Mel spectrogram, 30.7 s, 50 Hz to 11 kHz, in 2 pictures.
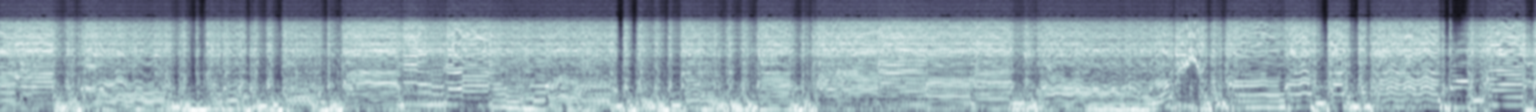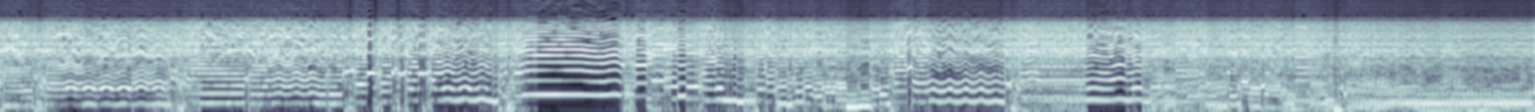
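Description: Distorted electric guitar played loud through an Orange OR30 valve head into a 2x12 cabinet loaded with Vintage 30 speakers. The volume is high and the gain is backed off to about two thirds. The playing mixes chords, riffs and single-note lines with string bends.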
